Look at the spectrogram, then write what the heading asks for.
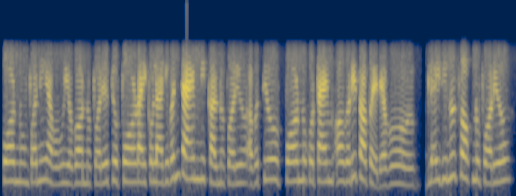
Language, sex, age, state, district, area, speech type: Nepali, female, 30-45, West Bengal, Darjeeling, rural, conversation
